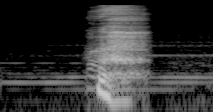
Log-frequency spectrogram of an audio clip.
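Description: A man's short, breathy sigh about a second in, falling in pitch, over a faint steady hum.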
